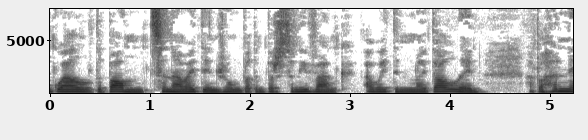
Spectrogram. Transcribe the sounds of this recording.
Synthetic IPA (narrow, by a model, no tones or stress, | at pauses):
ɡwɛlˠdəbɔntʰənawɛdɪnr̥ʊŋboːdənbərsɔnɪvaŋkʰ | awɛdɪnnɔɨdɔlˠɨn | abɔɦənɨ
